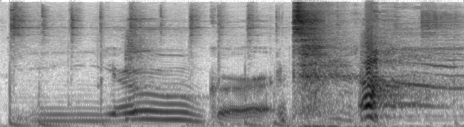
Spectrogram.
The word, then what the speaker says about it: yogurt: It is yogurt. Yeah, it's like yo, isn't it? Yogurt. Yogurt. Yogurt. There's a very much sharper sound.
